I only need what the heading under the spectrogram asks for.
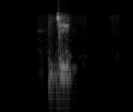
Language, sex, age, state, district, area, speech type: Hindi, male, 18-30, Bihar, Vaishali, rural, conversation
